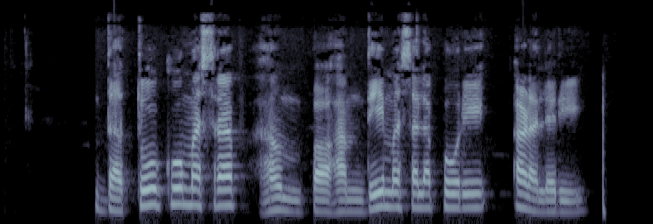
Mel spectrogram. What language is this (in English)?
Pashto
